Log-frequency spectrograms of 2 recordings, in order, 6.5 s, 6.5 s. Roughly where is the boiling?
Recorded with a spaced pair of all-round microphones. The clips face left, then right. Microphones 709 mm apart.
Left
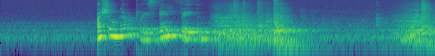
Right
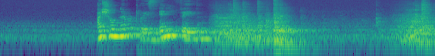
I don't hear boiling.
